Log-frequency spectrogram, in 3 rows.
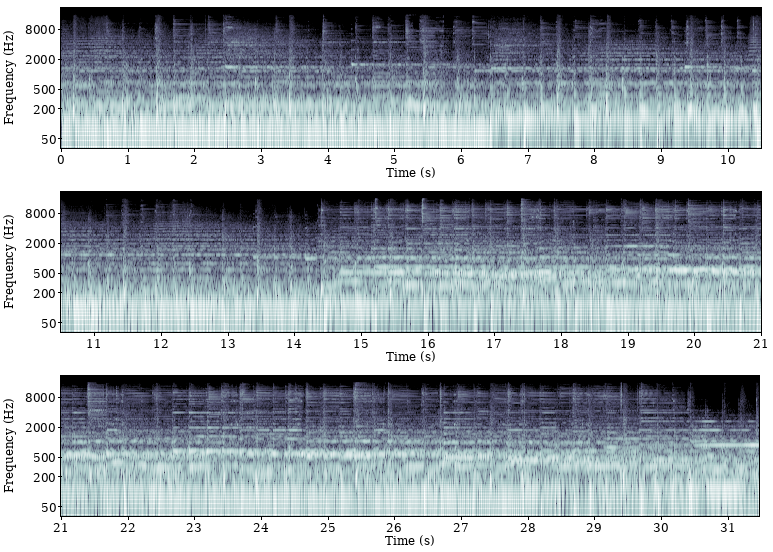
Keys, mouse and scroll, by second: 20.2 alt+click, 24.7 double click, 27.9 double click.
